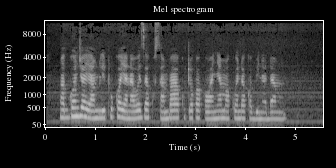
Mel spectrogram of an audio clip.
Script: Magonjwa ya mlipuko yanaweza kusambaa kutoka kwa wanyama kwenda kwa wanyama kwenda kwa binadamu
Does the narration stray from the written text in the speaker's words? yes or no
yes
